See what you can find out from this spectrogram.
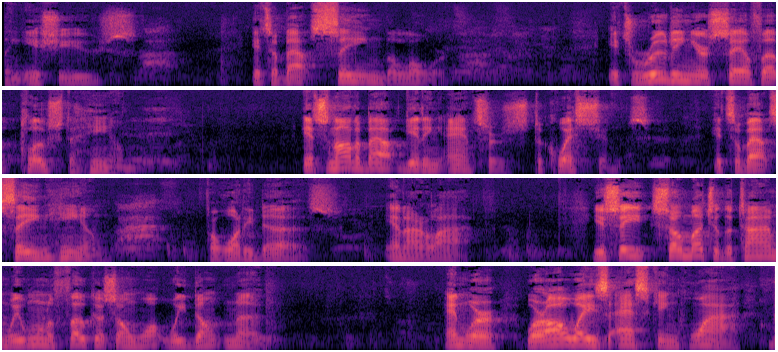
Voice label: preacher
